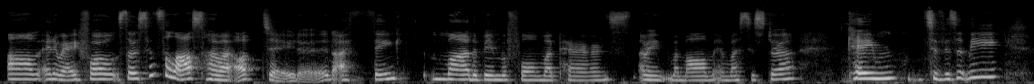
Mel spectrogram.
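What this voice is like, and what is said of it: Sick, hoarse-sounding voice after a cough. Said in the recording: “I don't know why I have this accent. Like, am I trying to talk like a Canadian or like an American? ... I have a bit of a funny voice because I've been sick and I'm still recovering from the cough”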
